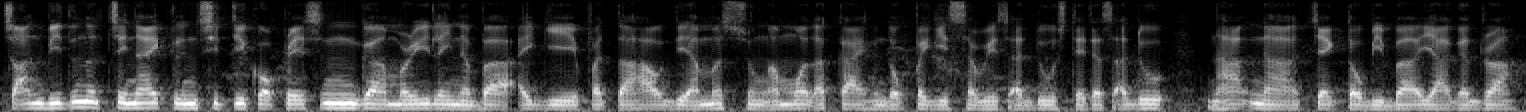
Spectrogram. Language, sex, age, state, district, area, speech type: Manipuri, male, 18-30, Manipur, Chandel, rural, read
